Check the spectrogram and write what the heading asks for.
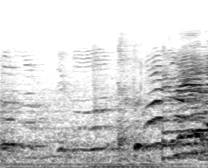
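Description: Young children's voices chattering together, quieter at first and louder from about one and a half seconds in.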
